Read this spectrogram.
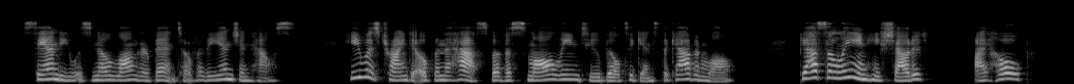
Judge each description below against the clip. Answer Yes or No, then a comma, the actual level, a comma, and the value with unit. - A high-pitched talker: Yes, high, 200 Hz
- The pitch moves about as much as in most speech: Yes, average, 4.3 semitones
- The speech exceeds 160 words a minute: Yes, average, 175 wpm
